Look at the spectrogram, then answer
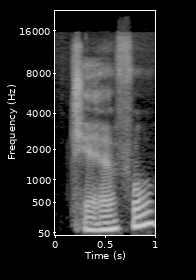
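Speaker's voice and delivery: mutter under the breath. Retelling a rabbi's warning in the crowd: imitating a mutter under the breath. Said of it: "Rabbi Yusuf under his breath say".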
